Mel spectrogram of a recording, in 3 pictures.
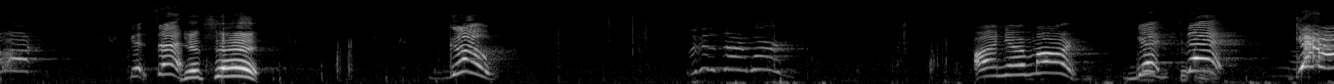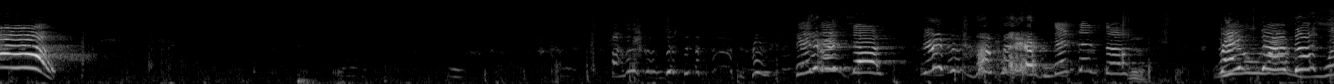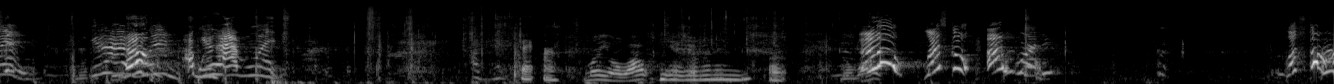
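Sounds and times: children calling and shouting: 0.0s - 3.6s, 4.2s - 5.2s, 6.8s - 8.4s, 9.0s - 14.8s, 16.3s - 32.4s, 34.1s - 40.0s.

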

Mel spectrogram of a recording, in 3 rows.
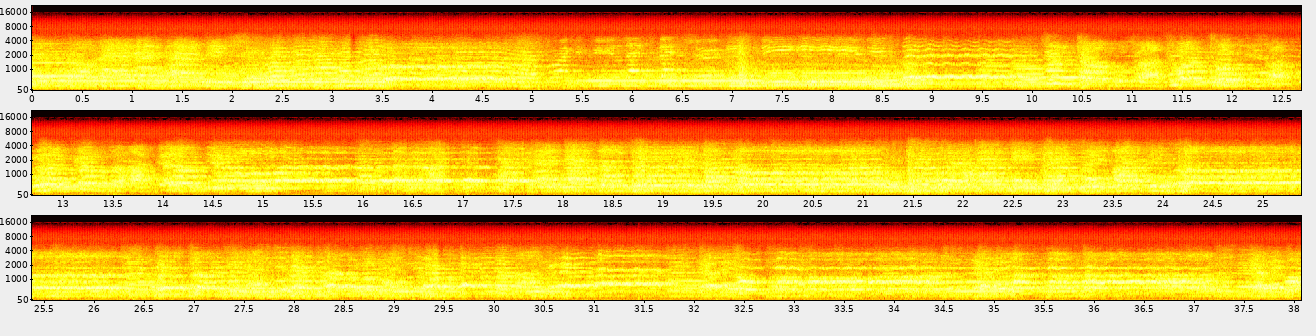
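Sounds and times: large chorus singing: 0.0s - 38.0s.

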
